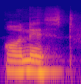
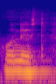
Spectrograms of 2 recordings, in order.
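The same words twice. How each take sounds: First: ऑनेस्ट with a silent h, starting on an open o; correct pronunciation. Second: होनेस्ट said with a clear spoken h at the start; wrong pronunciation. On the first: Teacher giving students the right reading, ऑनेस्ट without the h. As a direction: drop the h and begin ऑनेस्ट on the vowel. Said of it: "इसका सही pronunciation होता है". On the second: Teacher showing students the wrong reading, होनेस्ट with the h sounded. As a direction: sound the h in होनेस्ट, as the common mistake. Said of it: "जो गलत है". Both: Shown as a demonstration.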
